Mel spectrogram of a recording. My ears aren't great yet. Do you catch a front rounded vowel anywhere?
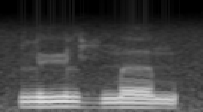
yes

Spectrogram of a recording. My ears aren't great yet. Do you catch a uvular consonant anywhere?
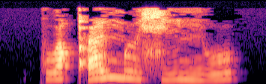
yes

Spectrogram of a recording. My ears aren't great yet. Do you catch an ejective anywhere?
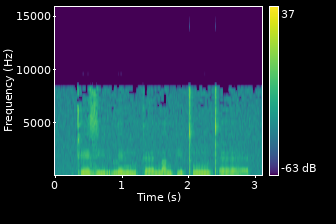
yes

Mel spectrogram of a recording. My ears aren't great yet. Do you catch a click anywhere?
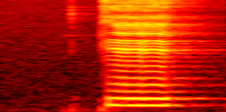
no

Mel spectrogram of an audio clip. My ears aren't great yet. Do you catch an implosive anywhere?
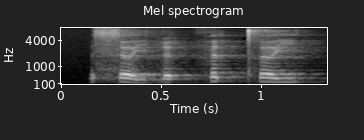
yes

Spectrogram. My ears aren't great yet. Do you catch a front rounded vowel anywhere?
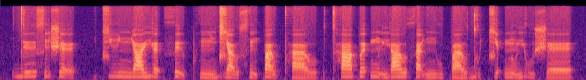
no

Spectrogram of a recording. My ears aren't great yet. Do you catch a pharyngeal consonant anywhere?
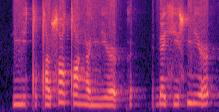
no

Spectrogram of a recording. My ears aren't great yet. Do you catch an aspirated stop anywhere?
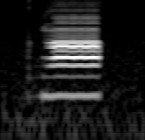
no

